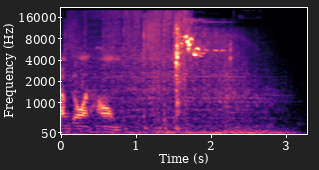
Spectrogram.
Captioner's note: arrow whistles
